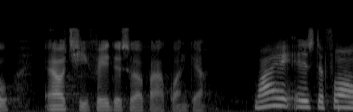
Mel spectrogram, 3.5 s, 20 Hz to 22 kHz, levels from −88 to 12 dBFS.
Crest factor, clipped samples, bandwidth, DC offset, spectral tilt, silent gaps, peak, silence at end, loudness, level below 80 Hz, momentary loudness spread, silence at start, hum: 20 dB; under 0.1%; 7.6 kHz; under 0.1%; -3 dB/octave; none; -26 dBFS; 0 s; -45 LUFS; -82 dBFS; 14 LU; 0 s; none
